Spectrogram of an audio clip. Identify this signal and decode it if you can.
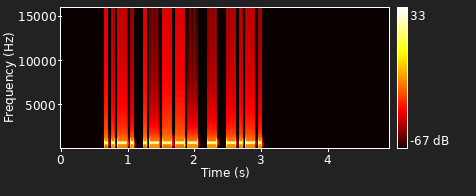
Morse code, heard as a keyed tone, about 25 wpm, 700 Hz. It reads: F1TC
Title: DXCC-100 Call Signs - 4 Characters - 25wpm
